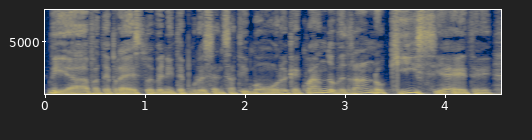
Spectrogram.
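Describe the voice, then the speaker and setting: A smooth male notary coaxes with false kindness. His husky, mellow voice lilts persuasively, as a male reader does him. He sounds ingratiating and sly. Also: lowish voice, animated, a little slow, exaggerated voice. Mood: coaxing. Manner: coaxing, ingratiating.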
